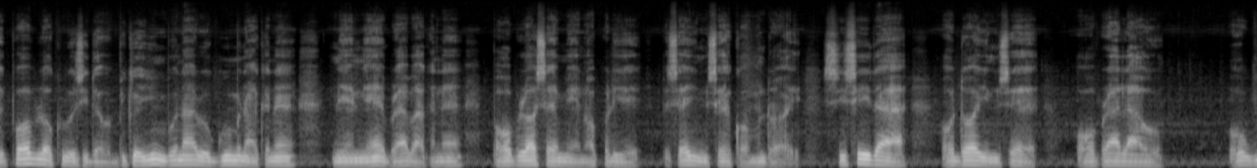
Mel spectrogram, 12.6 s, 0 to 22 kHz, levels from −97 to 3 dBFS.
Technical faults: none

